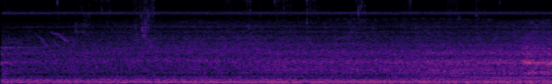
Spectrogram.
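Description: Low, steady outdoor rumble, mostly in the bass, with a faint steady high tone above it.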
